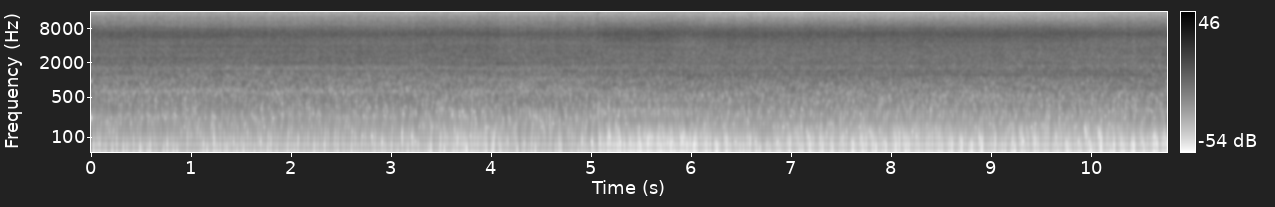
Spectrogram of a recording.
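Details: Generac GP5500 generator single-cylinder engine, formerly a no-start (brake-clean straw in the carburetor), loaded with a 1,500 W heater plus 1,270 W heat gun, checked on a kilowatt meter: speed dips briefly under load, then settles to a steady governed run. Normal running.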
